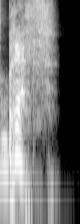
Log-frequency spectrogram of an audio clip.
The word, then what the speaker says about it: Bref: Så var det enda de hade att säga, det var att varumärket uttals bref. Du säger bref, WC. Och de kanske bara vill att jag ska säga bref och inte bref, WC.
